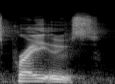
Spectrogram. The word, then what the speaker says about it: praus: For gentleness, it's praeus. Can you say that one? Praeus. It's spelled P-R-A-U-S. Praeus.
